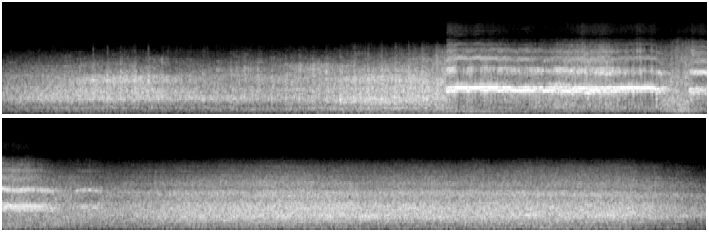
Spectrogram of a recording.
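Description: The Mallard steam locomotive hauls a train along rails leaving Skipton, a broad steady roar that swells midway with a sustained whistle, then fades back to a continuous rolling rush.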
